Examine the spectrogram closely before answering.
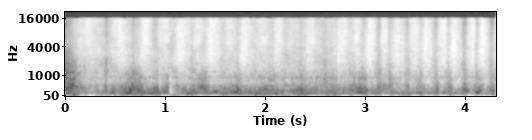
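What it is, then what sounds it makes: Leather shoe being scrubbed. A wooden-handled bristle brush is worked by hand over the foam-covered upper of a vintage black leather Camper shoe coated in shampoo lather. Quick, steady back-and-forth strokes, about three to four per second, make a bright, hissy wet scrubbing sound with little low end.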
